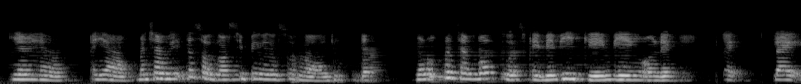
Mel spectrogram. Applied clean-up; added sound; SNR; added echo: neural mask model DeepFilterNet 3.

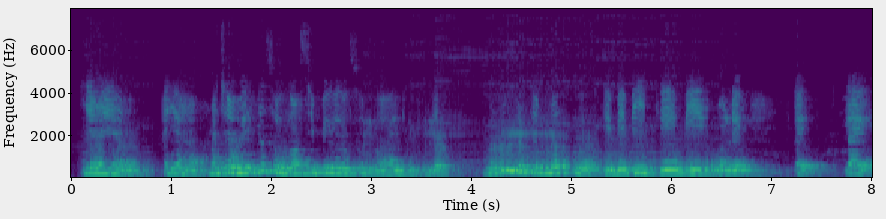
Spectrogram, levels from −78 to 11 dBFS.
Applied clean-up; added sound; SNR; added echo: neural separator model SepFormer DNS4.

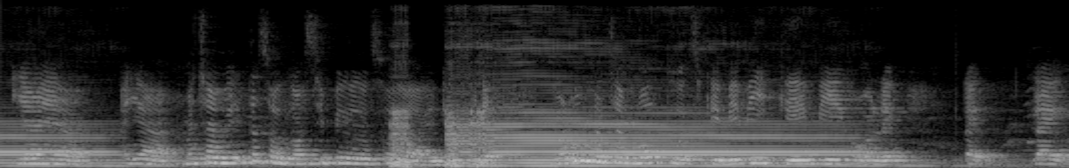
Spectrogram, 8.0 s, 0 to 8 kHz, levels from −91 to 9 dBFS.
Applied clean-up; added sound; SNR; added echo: none; Bowed string instrument; 4 dB; reverberation time 0.8 s.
